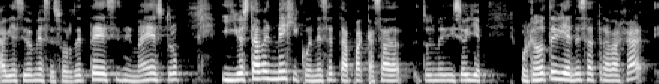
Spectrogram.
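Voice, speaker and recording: A woman speaks in a plain, everyday voice at medium pitch. Her pace is moderate and her intonation fairly even. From Monterrey, northern Mexico. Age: 60s. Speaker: politician, mayor. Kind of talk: interview, personal storytelling.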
